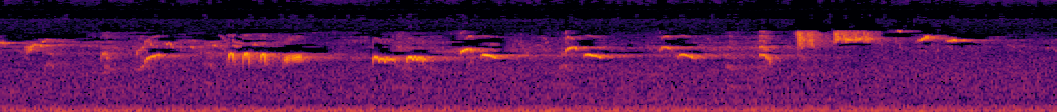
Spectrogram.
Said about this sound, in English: from London, England, on my patch at Wandsworth Common, listening to a song thrush on Christmas Eve. They start to sing in December, and it's a sign that the days are starting to get just that little bit longer now.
